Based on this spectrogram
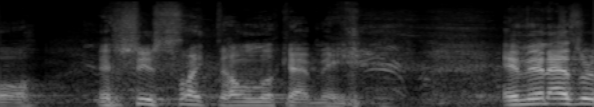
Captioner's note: laughter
